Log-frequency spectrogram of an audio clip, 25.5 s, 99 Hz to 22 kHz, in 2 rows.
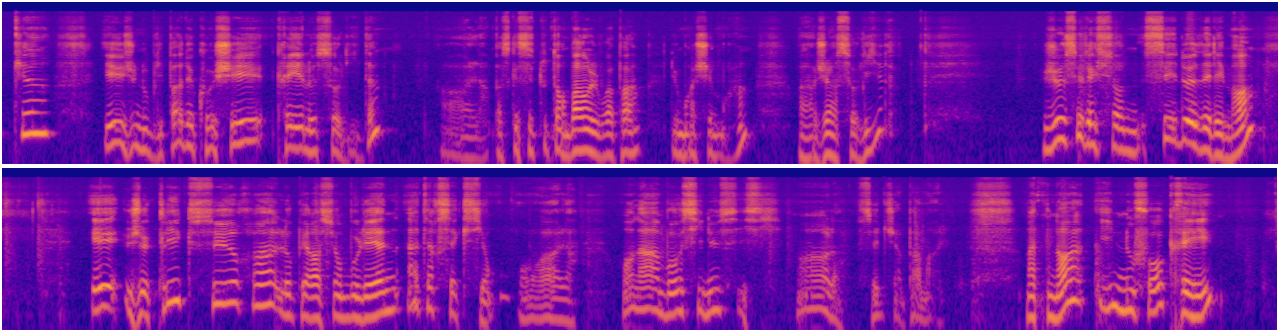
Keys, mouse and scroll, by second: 1.0 click, 3.9 click, 6.8 click, 8.3-9.8 drag, 10.6 click, 12.5 ctrl+click, 16.8 click, 18.0-20.1 drag, 20.9-22.7 drag.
